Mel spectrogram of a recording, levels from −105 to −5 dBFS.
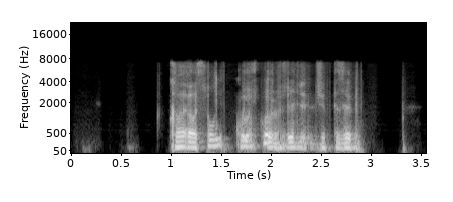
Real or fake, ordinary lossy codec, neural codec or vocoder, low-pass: fake; Opus, 64 kbps; codec, 16 kHz, 1 kbps, FreqCodec, larger model; 7.2 kHz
